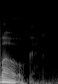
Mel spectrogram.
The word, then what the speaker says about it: Moog: It's pronounced Moog. – Moog. – Okay. Yeah. Moog. – Yeah. – Yes. – Moog bass. – I learned that from last time. – Moog bass. Not Moog. Moog.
